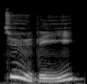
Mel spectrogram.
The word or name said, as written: ju4li2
